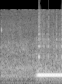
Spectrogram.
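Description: A telephone tone sounds after a call is hung up, starting abruptly after a quiet moment and holding as a loud, steady, single-pitched hum to the end.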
